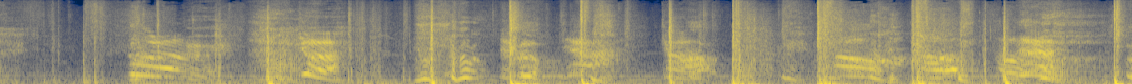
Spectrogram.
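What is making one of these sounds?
A man groans and shouts in pain.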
